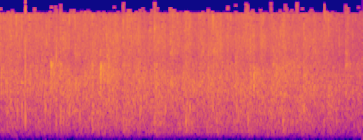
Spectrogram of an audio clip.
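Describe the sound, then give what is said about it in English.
An audience applauds the speaker steadily, a dense crackle of many hands clapping at an even, fairly loud level with no voices on top, sustained for a few seconds. “Let's have a round of applause again for our speaker, please.”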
